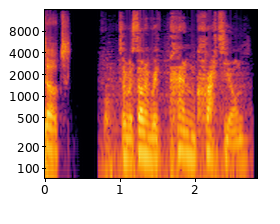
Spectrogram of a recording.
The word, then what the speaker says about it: pankration: so we're starting with pantion finally the correct pronunciation although pankration does not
